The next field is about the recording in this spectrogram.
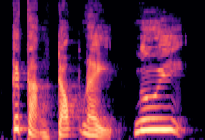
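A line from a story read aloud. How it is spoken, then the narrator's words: Shouting. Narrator (Vietnamese): Y mới la lên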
